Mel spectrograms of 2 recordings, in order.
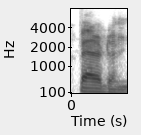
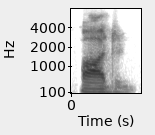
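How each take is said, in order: First: "pardon" wrongly split into three syllables, peh-ra-DON; mispronounced pardon. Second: "Pardon" in two syllables, PAH-dn, low falling pitch; correct pardon. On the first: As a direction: say "pardon" as "perradon", with an extra vowel. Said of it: "Pa-, not pardon". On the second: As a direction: model "Pardon" as "PAH-dun", no extra vowel. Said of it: "not pardon, dear". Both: Shown as a demonstration.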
